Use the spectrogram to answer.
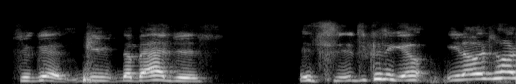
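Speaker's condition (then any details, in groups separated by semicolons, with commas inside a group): Cerebral palsy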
